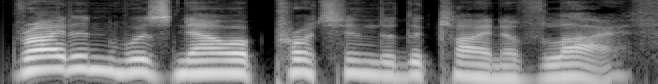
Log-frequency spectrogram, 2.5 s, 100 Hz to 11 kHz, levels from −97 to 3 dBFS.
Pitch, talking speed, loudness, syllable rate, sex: 175 Hz, 195 wpm, -17 LUFS, 5.5 syllables/s, male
